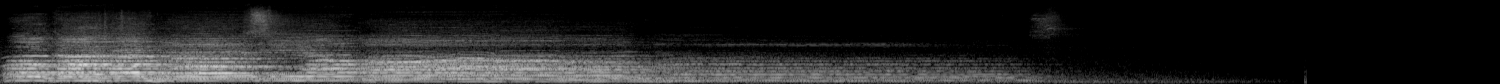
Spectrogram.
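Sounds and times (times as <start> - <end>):
choir chanting a Byzantine hymn in tone two: 0.0 - 10.7.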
